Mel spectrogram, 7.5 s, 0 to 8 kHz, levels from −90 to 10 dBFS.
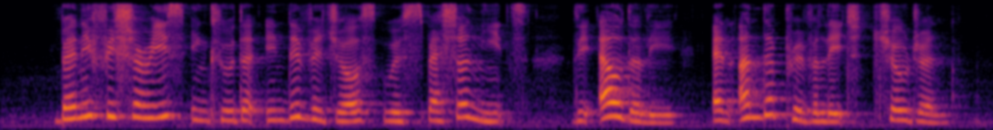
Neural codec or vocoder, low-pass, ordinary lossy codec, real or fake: none; 7.2 kHz; none; real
